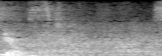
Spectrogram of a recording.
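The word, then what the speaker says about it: Yoast: someone actually told me it rhymes with toast it is yast so this is a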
